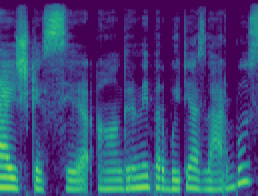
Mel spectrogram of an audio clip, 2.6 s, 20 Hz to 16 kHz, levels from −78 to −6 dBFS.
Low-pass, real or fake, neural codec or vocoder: 14.4 kHz; fake; codec, 44.1 kHz, 3.4 kbps, Pupu-Codec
